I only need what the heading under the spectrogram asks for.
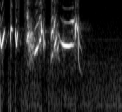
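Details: European goldfinch song used to stimulate other goldfinches to sing: a brief burst of high tinkling and buzzy notes lasting under a second, then quiet.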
